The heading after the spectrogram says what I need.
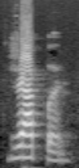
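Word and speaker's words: wrapper: अब इसको हम रैपर नहीं बोलते हैं, क्योंकि इसमें डब्ल्यू साइलेंट है, हम इसे बोलते हैं रैपर।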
